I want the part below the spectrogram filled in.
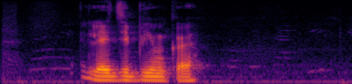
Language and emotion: Russian, neutral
